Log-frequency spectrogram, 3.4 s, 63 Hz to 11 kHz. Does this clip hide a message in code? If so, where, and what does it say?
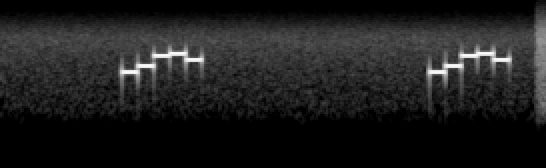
Yes: five-tone selective call (CCIR) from 0.8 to 3.2 s, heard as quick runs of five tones, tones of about 100 ms, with a squelch burst at the end. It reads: 25008 25008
